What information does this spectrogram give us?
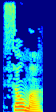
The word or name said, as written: souma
